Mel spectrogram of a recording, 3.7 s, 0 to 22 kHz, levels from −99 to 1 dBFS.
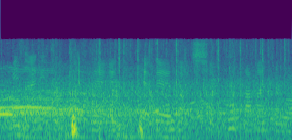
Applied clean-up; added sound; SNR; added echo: none; Crowd; -3 dB; none.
